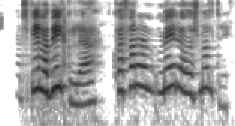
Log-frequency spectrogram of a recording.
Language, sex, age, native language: Icelandic, male, 11, Icelandic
